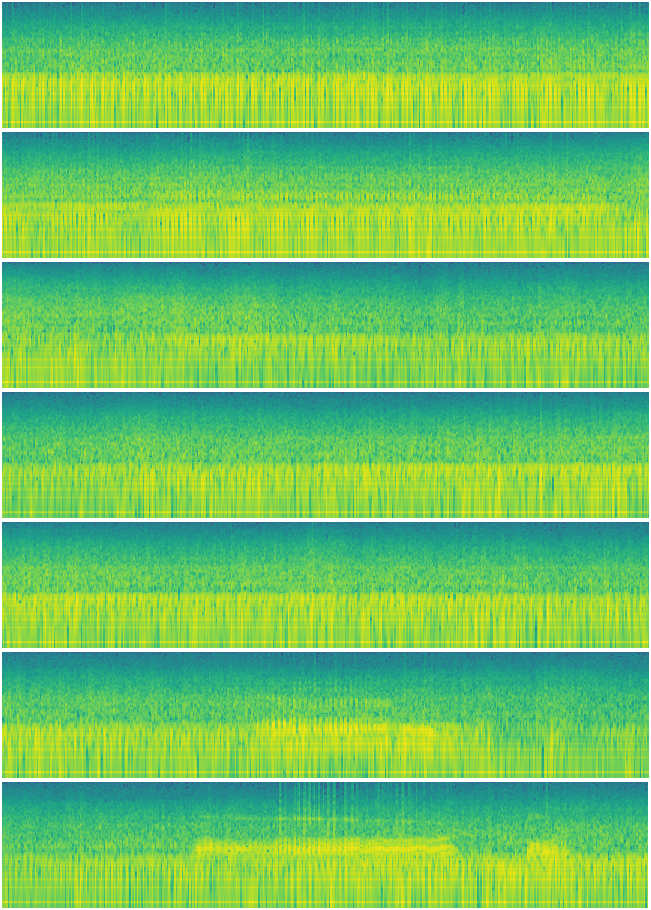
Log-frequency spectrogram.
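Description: Motorcycle engine under way, picked up by a helmet-mounted camera's mic. Its pitch climbs slowly for about eight seconds, then drops and holds at a steady cruise. About two-thirds of the way through it briefly dips and rises again.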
